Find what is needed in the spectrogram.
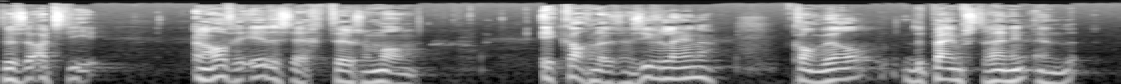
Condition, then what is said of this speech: Parkinson's disease. Moeilijk in elk geval dan vroeger.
